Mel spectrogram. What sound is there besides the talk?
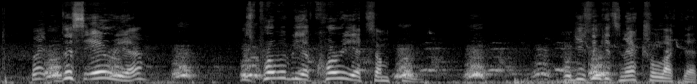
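caged hunting dogs barking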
